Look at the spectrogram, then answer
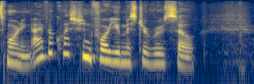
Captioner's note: speaking French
